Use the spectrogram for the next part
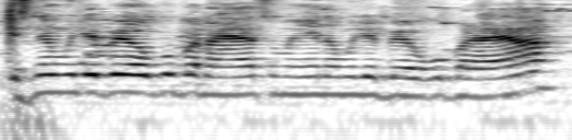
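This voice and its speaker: A man's voice: high voice, flat delivery, brisk. A man filming a casual home vlog on a phone, chatting and playfully teasing his young daughter. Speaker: family vlogger and father.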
